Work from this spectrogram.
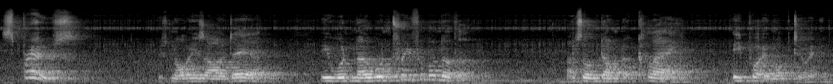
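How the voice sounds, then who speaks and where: A man's voice: fairly high pitch, lively intonation, unhurried, long pauses, warm tone. Man voicing a glum grumbling troll, echoing heavily. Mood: complaining. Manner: rambling, complaining. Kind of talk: storybook character reading. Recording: echoey reverberant room, distant, faint hiss.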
